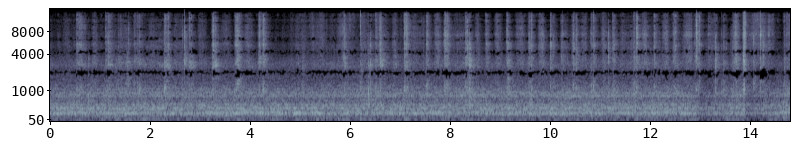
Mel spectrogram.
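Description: Paper being cut with a pair of scissors: a long run of small, irregular snips and clicks as the blades close through the sheet.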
